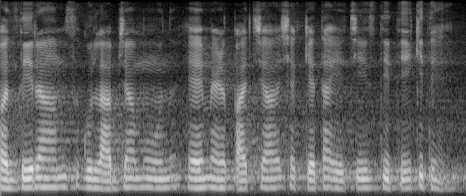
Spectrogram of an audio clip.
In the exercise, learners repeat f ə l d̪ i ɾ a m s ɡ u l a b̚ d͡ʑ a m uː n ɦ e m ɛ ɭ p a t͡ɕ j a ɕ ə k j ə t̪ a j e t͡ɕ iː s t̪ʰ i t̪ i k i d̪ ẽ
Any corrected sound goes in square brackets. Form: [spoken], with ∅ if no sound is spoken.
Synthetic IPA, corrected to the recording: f ə l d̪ i ɾ a m s ɡ u l a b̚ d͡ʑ a m uː n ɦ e m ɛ ɭ p a t͡ɕ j a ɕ ə k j ə t̪ a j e t͡ɕ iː s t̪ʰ i t̪ i k i [t̪] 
